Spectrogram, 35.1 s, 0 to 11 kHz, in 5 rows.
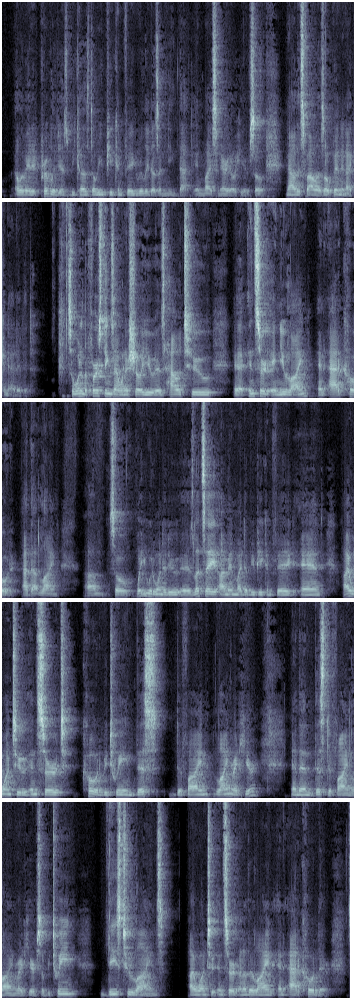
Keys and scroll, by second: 0.0 Up, 2.9 Up, 3.7 Up, 5.1 Up, 6.1 Up, 27.0 Down.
